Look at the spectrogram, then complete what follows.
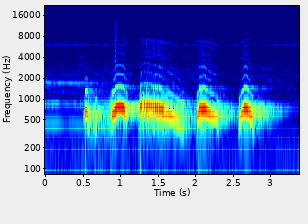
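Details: Spotted dove giving its kuk call, said to set other doves calling too: five low hollow notes, a short opener, a rising coo, a long drawn falling note, then two clipped falling kuks, clean with no background sound.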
